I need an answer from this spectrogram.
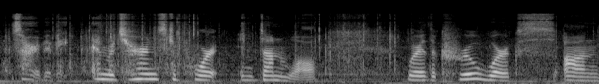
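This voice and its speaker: Against noticeable background noise, a woman speaks very slowly at a medium pitch with ordinary pitch variation. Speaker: video game streamer. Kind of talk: live stream gameplay with reading game text aloud. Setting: live stream.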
